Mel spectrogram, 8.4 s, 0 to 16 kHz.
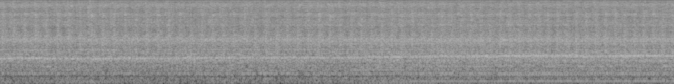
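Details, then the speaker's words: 1984 Toyota Cressida 5M-E engine, warm, after a head job, idling steadily with a light quick tick at cam speed. It sounds like one exhaust valve tappet clearance is a little too loose, so it needs readjusting. "well apart from one noisy tap it it seems to be all right so oh that's not too bad it sounds like I got one of the exhaust tap it's a little too loose"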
